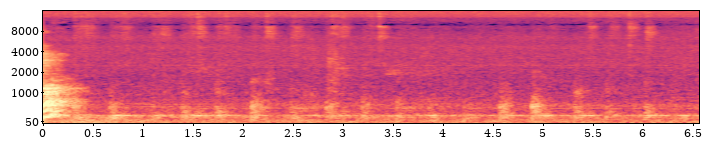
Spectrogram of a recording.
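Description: Marker pen drawing on a whiteboard: a string of short, faint squeaks and taps as small circles are drawn one after another, over a low steady hum.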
